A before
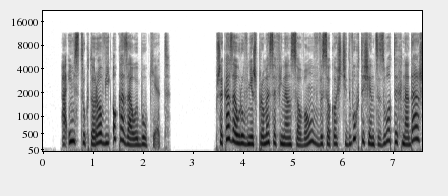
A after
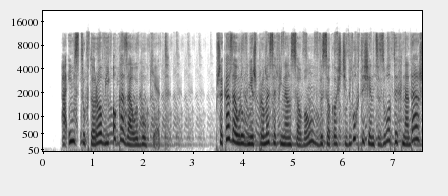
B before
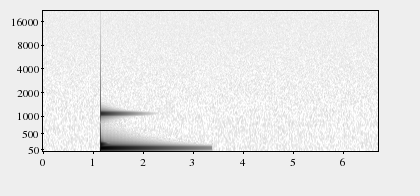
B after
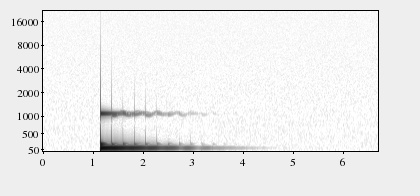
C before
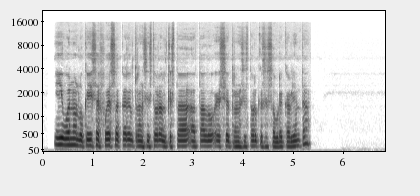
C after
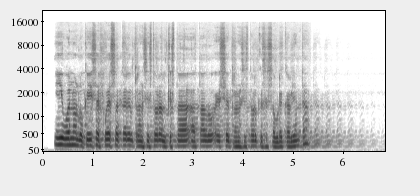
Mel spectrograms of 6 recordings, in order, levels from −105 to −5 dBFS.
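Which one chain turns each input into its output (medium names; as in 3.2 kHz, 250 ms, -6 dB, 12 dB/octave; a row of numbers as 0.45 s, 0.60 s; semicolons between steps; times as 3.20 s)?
modulated delay 225 ms, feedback 54%, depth 76 cents, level -18 dB; trim -4.5 dB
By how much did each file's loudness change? -4.5 LU, -4.5 LU, -4.5 LU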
